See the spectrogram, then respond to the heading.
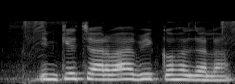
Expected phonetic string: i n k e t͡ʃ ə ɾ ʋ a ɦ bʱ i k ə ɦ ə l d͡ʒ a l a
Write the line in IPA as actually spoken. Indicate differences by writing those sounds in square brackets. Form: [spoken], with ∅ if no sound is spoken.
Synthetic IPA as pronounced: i n k e t͡ʃ [a] ɾ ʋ a ɦ bʱ i k ə ɦ ə l d͡ʒ a l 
